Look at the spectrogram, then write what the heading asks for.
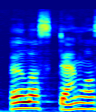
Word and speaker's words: Ehlers-Danlos: How do you pronounce that? Ehlers-Danlos syndrome, commonly known as EDS.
